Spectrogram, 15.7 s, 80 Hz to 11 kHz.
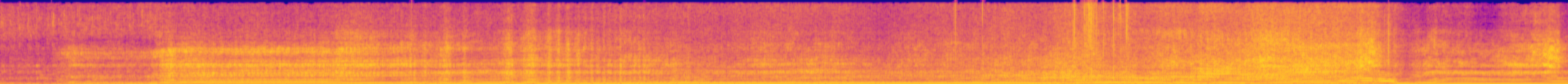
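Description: Turbocharged Lexus SC300's 2JZ straight-six revving up in steps, then held at high revs for several seconds while the rear tyres spin in a burnout, with tyre noise over the engine. Near the end the revs rise once more and then drop sharply to a steady lower note.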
